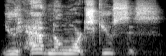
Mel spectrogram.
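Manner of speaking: ordinary talk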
